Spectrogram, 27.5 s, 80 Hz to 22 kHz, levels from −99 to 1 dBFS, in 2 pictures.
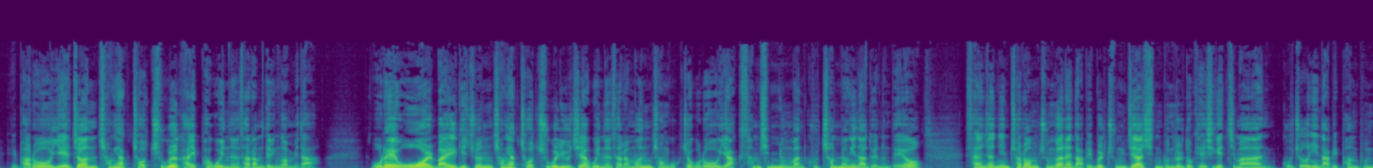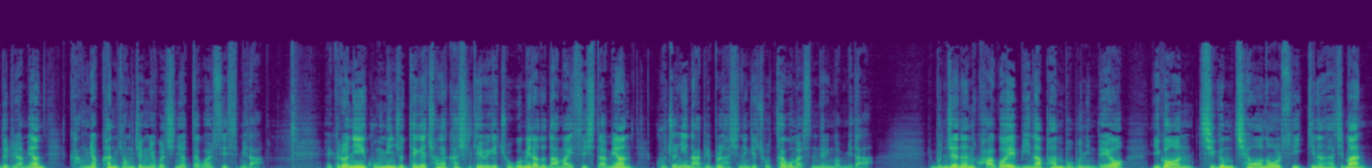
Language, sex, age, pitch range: Korean, male, 30-49, 110-165 Hz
